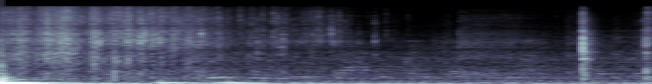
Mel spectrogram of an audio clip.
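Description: Clear plastic shrink wrap being peeled off a cardboard box and crinkled in the hand. The rustling is loudest in the first two seconds, then dies down, and a single sharp click comes near the end.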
